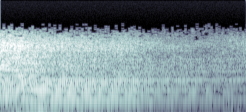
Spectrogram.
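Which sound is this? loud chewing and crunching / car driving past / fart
car driving past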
